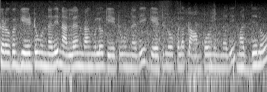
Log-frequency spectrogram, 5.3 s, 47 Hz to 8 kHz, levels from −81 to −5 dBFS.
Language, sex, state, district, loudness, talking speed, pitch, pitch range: Telugu, female, Andhra Pradesh, Guntur, -14 LUFS, 135 wpm, 195 Hz, 190-210 Hz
